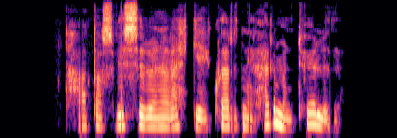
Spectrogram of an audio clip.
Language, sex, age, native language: Icelandic, female, 40-49, Icelandic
